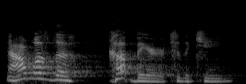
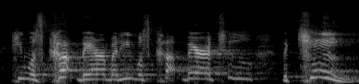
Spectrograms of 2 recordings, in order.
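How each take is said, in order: First: Now, I was the cupbearer to the king, with cupbearer leaned on; softer, weight on cupbearer; stress on cupbearer. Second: He was cupbearer, but he was cupbearer to the king, with king pressed hard; stress on to the king. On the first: Pastor showing the congregation the excuse reading, stress on cupbearer. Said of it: "we tend to place emphasis on the cupbearer". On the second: Pastor showing where the emphasis belongs, stress on king. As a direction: build to the king. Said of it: "exemplifies our value of emptying empowerment". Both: Shown as a demonstration.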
